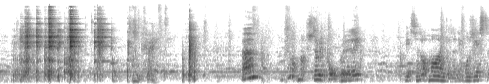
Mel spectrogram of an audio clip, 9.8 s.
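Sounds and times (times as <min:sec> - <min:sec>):
dishes and cutlery clinking into a dishwasher rack: 0:00.2 - 0:04.0
speech: 0:06.3 - 0:07.3, 0:08.1 - 0:09.7.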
